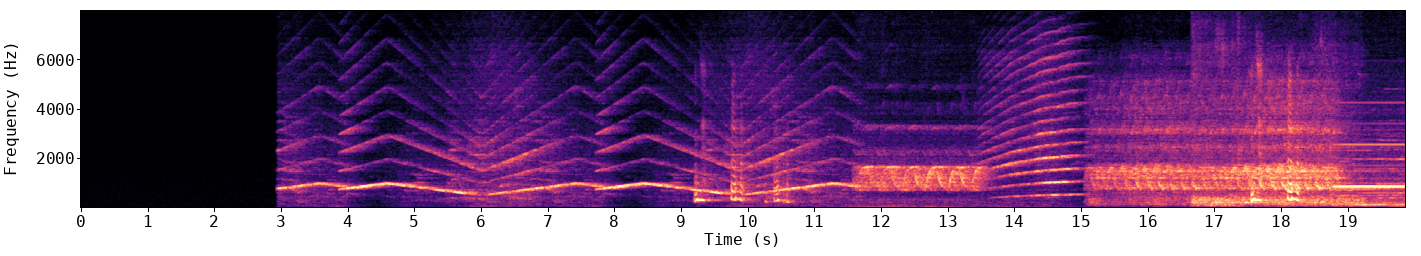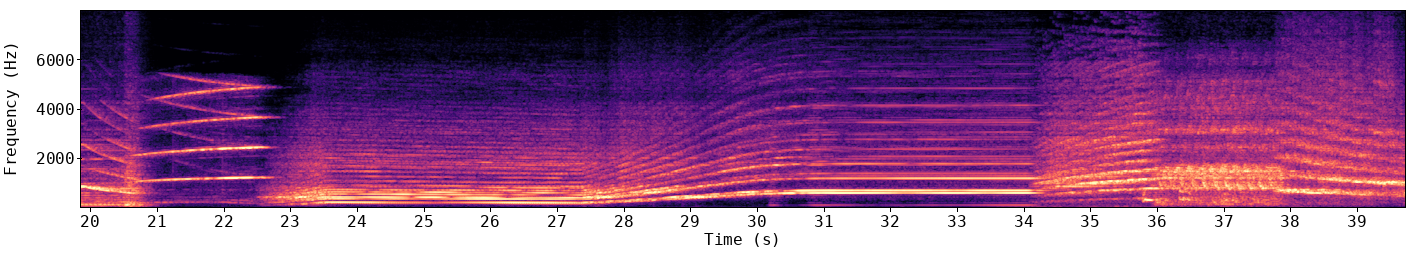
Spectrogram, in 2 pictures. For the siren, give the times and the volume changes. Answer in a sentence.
You can hear the siren from 2.9 to 39.6 s, getting louder.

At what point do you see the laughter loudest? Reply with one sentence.
The volume of the laughter peaks at 18 seconds.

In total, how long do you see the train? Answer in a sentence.
You can hear the train for 3 seconds altogether.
